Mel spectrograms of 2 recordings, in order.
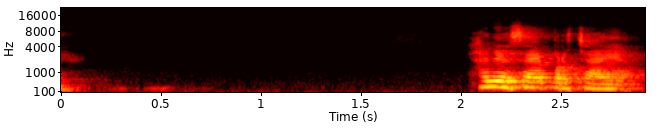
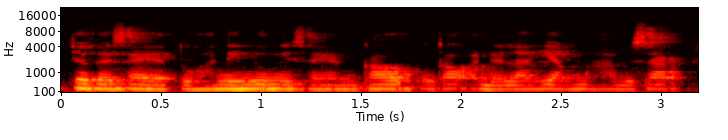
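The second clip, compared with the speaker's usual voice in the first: soft, slightly lowered praying voice; private prayer; 2 semitones lower, 9 dB quieter than usual. Acted. Praying alone in the bathroom when anxious, soft private prayer. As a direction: murmur an understated plea to God. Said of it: "saya masuk kamar mandi".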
